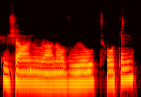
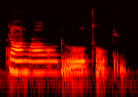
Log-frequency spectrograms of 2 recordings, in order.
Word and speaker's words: John Ronald Reuel Tolkien: John Ronald Reuel Tolkien. – John Ronald Reuel. Try to say that. – John Ronald Reuel Tolkien.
